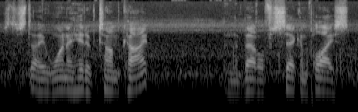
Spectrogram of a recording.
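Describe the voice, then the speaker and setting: A man's voice: medium pitch, fairly even intonation, fairly quick. A man giving conversational commentary on a golf tournament as a commentator. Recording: outdoor broadcast, clear ambient noise.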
